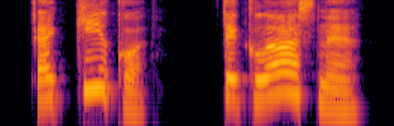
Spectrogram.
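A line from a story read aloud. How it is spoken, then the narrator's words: Joyful shout. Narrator (Russian): радостно закричала Вакаба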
